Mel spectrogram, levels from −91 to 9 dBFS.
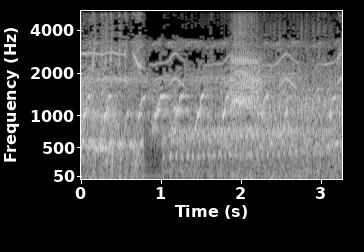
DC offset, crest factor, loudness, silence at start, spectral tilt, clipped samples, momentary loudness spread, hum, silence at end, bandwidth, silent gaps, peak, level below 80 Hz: under 0.1%; 10 dB; -9 LUFS; 0 s; -4.5 dB/octave; 0.5%; 7 LU; none; 0 s; 5.4 kHz; none; 0 dBFS; -36 dBFS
